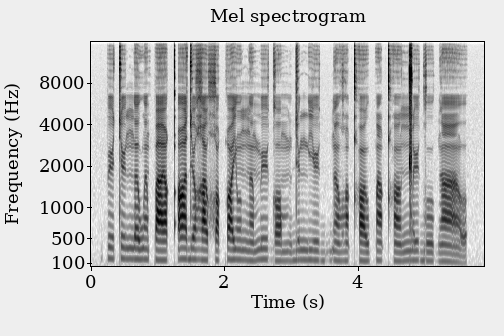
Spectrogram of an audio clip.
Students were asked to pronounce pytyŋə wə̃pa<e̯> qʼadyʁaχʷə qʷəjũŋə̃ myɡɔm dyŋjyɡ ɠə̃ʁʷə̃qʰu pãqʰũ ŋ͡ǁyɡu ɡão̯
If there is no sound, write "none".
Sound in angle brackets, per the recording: e̯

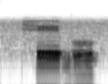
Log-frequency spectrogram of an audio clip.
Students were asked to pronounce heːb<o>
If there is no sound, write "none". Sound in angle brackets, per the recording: u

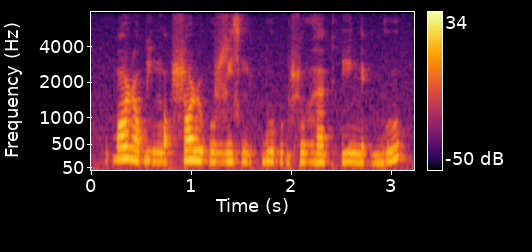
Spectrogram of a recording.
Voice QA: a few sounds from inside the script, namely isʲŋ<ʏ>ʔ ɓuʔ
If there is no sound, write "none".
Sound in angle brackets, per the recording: ʏ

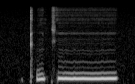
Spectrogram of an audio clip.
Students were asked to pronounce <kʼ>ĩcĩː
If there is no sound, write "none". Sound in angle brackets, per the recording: kʼ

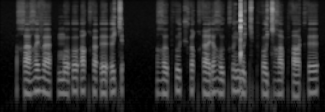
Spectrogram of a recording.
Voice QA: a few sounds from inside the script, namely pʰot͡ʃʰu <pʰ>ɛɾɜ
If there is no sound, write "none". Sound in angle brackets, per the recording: qʰ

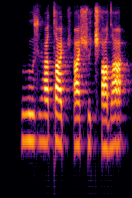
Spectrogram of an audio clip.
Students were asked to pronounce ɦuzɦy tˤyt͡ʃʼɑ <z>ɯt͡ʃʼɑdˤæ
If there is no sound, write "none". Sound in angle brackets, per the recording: ʃ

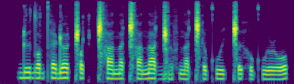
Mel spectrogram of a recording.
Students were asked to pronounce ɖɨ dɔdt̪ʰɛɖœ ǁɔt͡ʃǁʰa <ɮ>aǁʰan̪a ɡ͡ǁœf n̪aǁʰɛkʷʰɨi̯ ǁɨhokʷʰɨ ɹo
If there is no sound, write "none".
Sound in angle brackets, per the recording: n̪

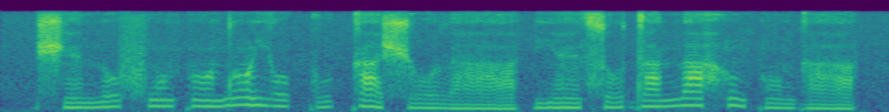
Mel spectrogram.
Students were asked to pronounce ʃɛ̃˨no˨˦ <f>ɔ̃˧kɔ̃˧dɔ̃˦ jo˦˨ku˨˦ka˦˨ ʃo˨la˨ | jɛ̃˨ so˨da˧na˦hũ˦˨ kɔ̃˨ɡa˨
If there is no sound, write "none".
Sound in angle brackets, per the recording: f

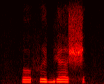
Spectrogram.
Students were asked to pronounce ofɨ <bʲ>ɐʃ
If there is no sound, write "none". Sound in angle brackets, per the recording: bʲ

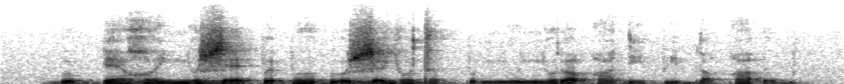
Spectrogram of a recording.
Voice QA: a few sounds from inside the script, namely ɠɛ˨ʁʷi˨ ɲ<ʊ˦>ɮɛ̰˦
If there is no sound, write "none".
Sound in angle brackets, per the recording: ʊ˦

